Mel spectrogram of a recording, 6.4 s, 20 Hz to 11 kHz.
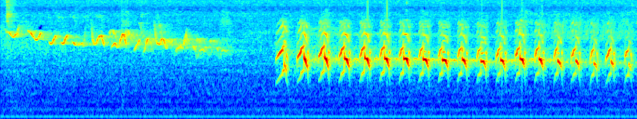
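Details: European green woodpecker, recorded in 2016 through a window as it drank and bathed. A fainter descending series of high notes comes first, then the woodpecker bursts into a loud, evenly paced laughing run of ringing notes that continues to the end.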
